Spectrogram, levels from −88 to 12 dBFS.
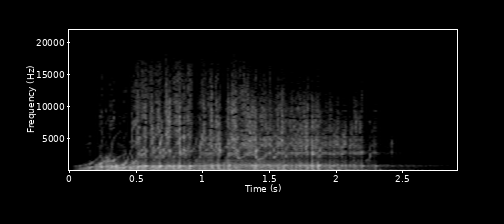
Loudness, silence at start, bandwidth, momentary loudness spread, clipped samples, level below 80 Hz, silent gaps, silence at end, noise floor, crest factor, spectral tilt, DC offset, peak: -30 LUFS; 0.05 s; 16.5 kHz; 14 LU; under 0.1%; -48 dBFS; none; 0.6 s; -75 dBFS; 20 dB; -4.5 dB/octave; under 0.1%; -10 dBFS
